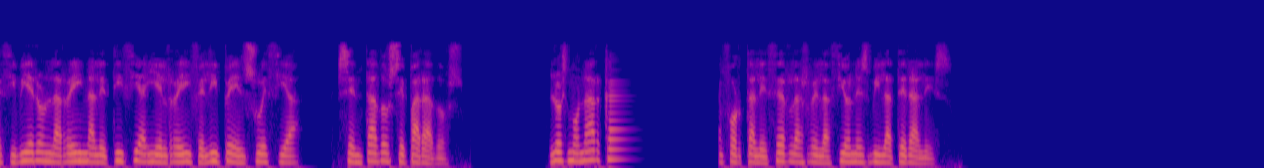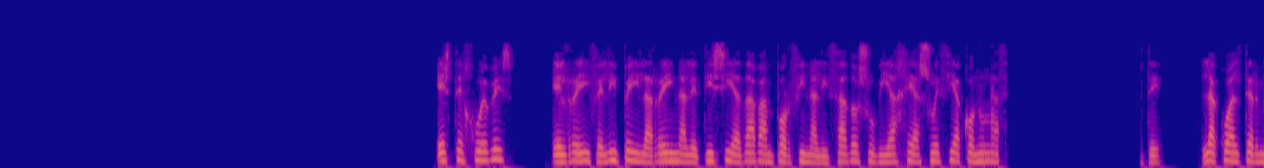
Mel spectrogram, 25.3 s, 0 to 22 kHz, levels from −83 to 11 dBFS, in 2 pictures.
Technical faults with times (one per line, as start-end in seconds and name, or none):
6.11-7.21 long network dropout
22.47-22.64 repeated packet loss (robotic sound)
22.70-24.06 long network dropout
